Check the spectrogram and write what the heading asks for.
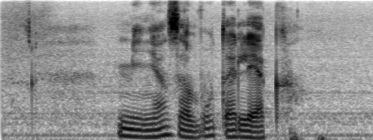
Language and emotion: Russian, neutral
